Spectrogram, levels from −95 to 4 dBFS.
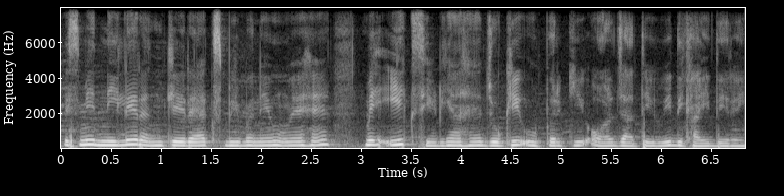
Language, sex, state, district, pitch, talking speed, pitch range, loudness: Hindi, female, Rajasthan, Bikaner, 190 Hz, 210 wpm, 180-205 Hz, -14 LUFS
